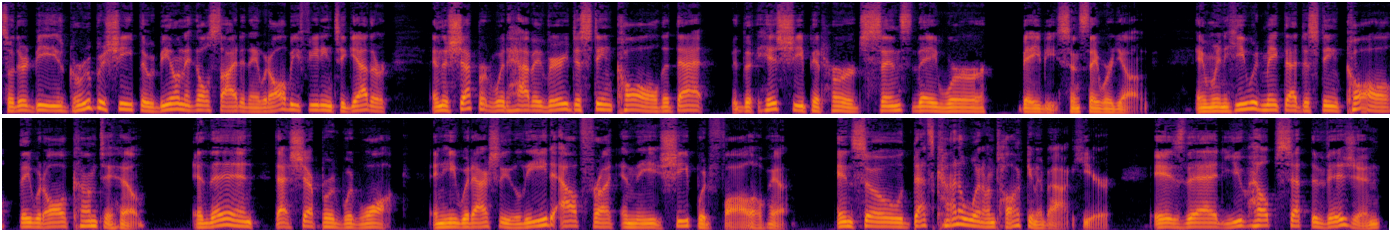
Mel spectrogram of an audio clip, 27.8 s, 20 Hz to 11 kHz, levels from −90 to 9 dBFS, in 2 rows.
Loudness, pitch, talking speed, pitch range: -19 LUFS, 130 Hz, 205 wpm, 115-145 Hz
